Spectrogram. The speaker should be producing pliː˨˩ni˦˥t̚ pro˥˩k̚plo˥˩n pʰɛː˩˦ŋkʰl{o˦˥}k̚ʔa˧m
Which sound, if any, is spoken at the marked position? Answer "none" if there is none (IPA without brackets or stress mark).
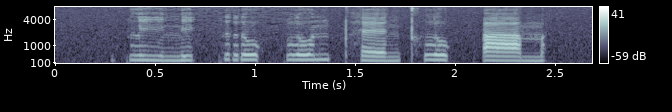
o˥˩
